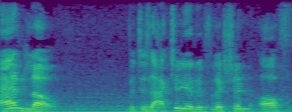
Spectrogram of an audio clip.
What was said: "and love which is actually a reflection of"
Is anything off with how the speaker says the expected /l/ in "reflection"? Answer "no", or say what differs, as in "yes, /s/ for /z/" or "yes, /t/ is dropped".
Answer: no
